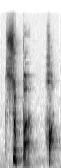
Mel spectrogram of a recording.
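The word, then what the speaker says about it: SUPERHOT: Like, no, you say it like you mean it, Brayden. Super hot.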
